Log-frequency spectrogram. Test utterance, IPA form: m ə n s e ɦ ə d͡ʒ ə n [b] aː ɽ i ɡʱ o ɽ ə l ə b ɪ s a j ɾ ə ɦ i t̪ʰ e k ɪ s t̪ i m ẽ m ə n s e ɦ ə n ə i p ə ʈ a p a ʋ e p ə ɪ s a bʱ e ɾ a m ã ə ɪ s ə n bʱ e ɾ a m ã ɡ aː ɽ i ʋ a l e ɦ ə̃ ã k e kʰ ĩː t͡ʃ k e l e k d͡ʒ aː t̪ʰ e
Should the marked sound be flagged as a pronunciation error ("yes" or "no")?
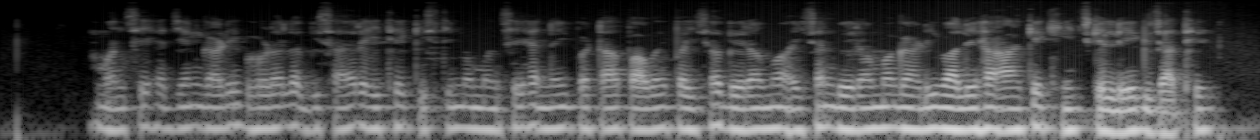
yes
